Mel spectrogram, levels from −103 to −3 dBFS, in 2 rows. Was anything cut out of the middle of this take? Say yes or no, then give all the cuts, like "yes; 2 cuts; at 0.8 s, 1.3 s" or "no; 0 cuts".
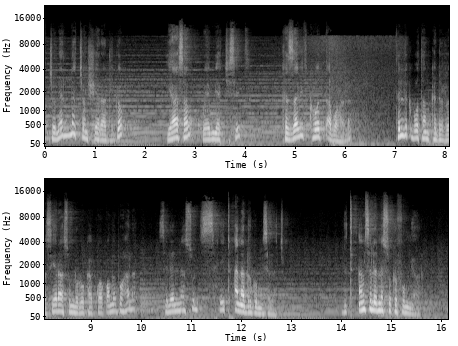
yes; 2 cuts; at 12.7 s, 14.0 s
